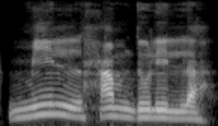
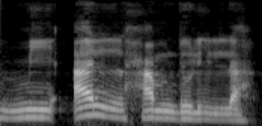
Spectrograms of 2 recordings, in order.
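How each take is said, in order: First: The words run together with no separate vowel. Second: A separate vowel begins the second word. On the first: The speaker calls it right. "Cara bacaan dia" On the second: The speaker calls it wrong. "Jangan baca"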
